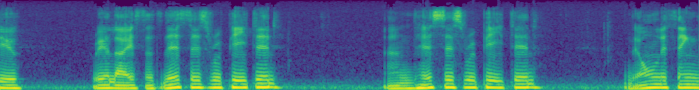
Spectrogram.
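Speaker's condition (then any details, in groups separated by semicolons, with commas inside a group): No condition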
